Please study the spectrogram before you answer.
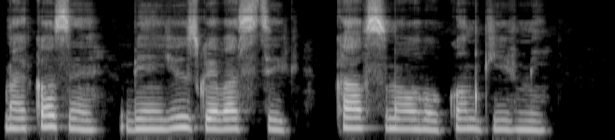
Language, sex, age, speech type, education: Nigerian Pidgin, female, 30-45, spontaneous, tertiary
